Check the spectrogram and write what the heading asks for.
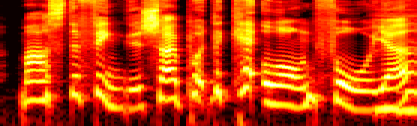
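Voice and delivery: lightly voiced Smee-like servant; bumbling old servant. Old groundskeeper to Fingers, a hint of bumbling servant. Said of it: "he's like".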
